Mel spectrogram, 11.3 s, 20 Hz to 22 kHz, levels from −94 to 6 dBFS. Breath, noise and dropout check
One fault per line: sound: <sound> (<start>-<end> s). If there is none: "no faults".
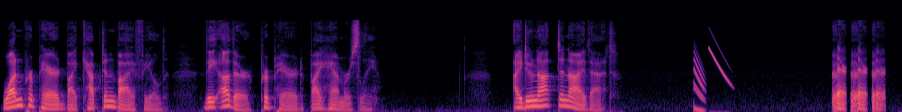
sound: chirp (8.7-9.2 s)
sound: laugh (10.4-11.1 s)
